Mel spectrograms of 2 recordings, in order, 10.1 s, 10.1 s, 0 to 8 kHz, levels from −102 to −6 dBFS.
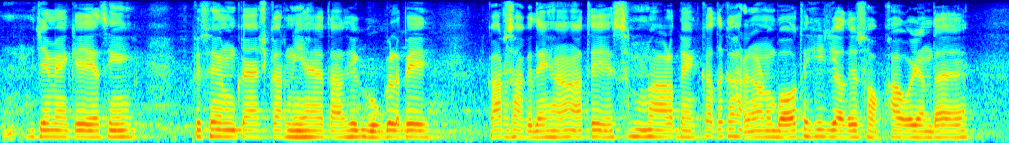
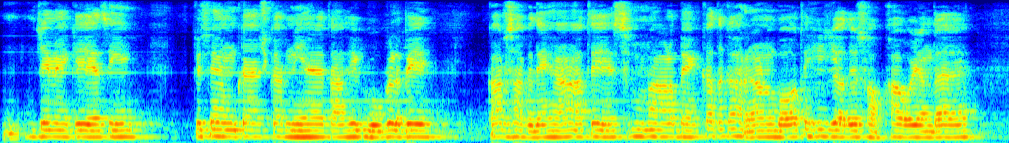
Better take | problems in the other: first | noise reduction (neural separator model SepFormer DNS4)

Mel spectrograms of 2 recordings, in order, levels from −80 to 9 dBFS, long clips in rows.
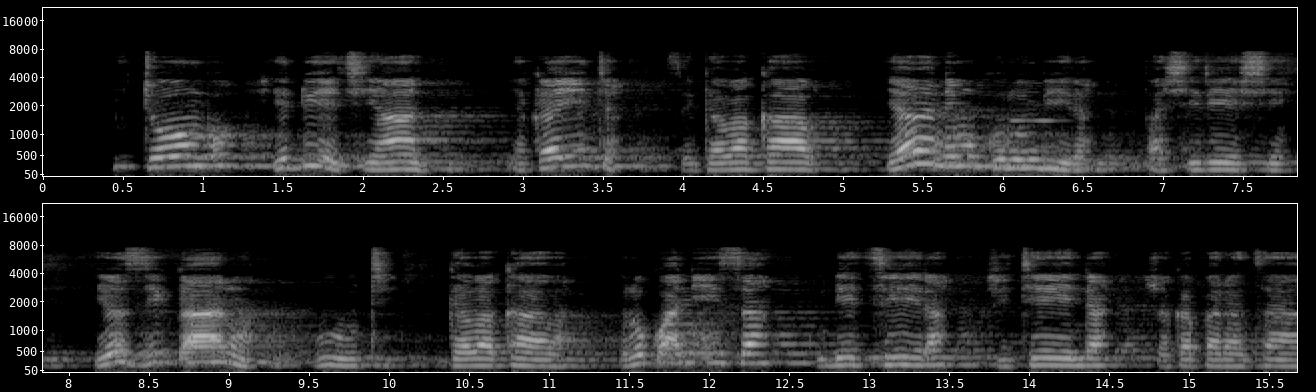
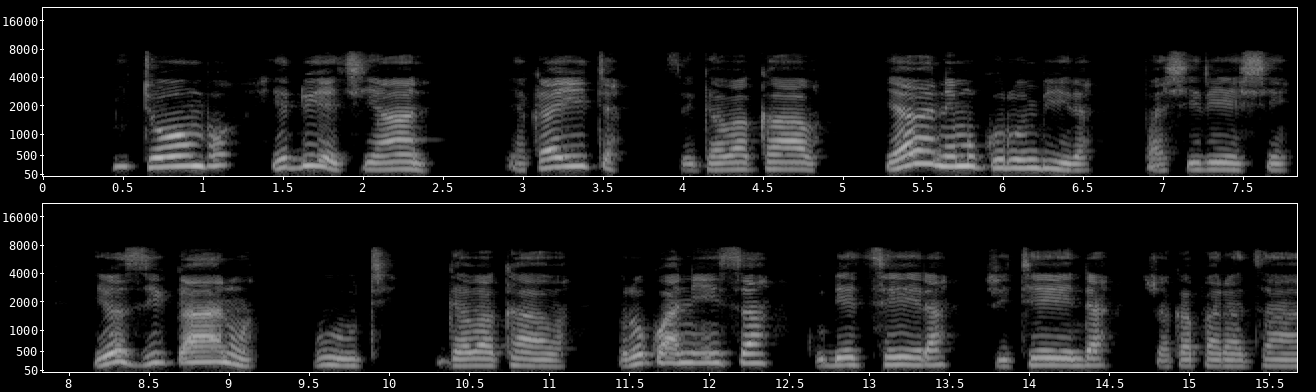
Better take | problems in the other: second | noise reduction (neural separator model SepFormer DNS4)

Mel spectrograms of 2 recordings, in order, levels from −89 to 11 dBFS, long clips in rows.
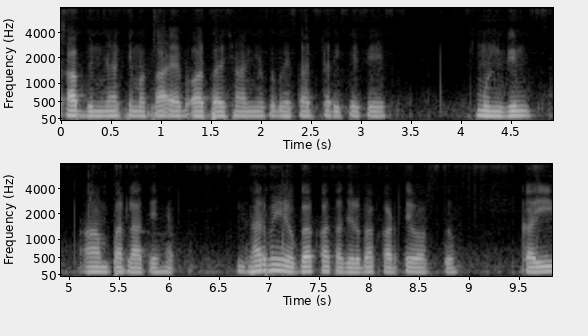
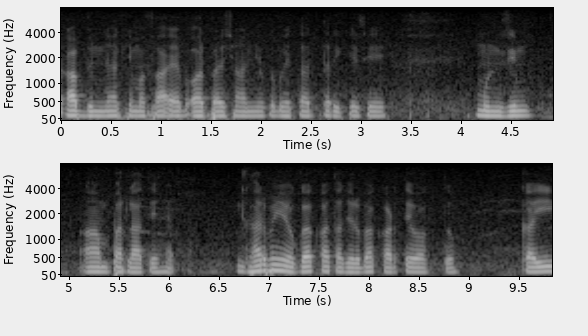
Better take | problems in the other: second | noise reduction (neural separator model SepFormer DNS4)

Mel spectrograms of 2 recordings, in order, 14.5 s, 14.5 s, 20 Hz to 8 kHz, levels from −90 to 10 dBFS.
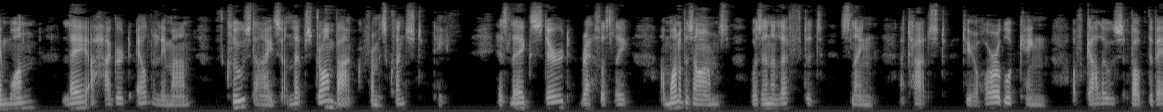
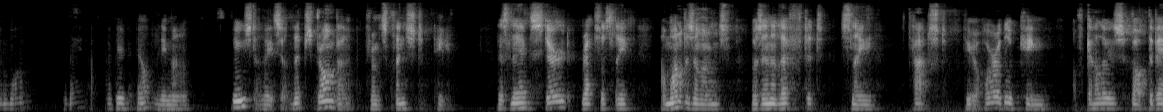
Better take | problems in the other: first | noise reduction (neural mask model DeepFilterNet 3)

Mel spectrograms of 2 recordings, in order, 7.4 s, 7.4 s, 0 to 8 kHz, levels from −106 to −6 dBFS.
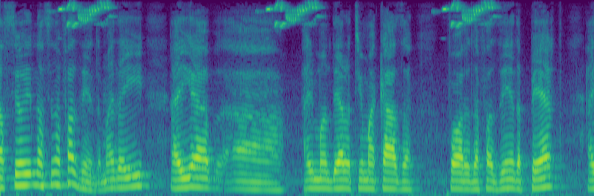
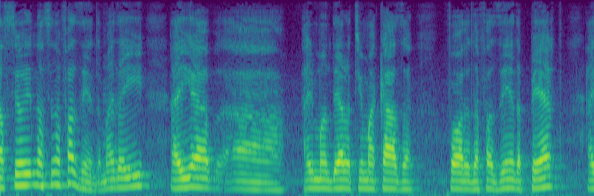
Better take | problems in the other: second | background sound (Bird); 13 dB below the speech

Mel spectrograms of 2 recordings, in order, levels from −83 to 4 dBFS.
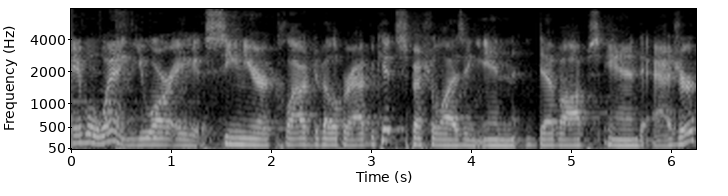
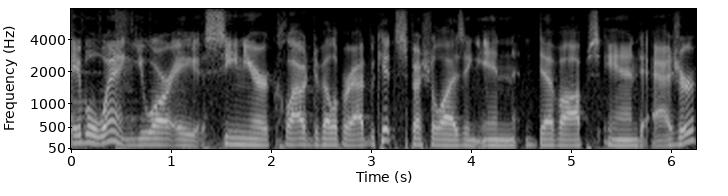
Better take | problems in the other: second | background sound (Brass instrument); 19 dB below the speech // room echo; dies away in 0.7 s

